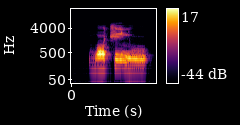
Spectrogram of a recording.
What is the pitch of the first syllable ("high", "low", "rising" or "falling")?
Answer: low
